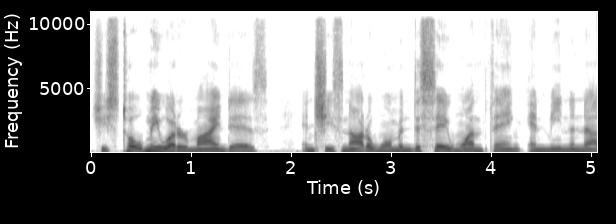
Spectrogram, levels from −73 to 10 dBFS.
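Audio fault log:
No fault in this speech clip.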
